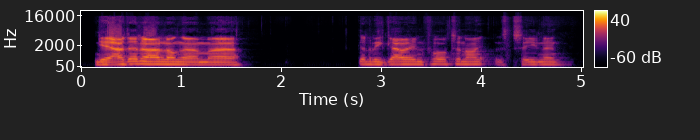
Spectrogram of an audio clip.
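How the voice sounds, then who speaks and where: A man with an English accent speaks in a flat monotone. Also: fairly high pitch for a man, moderate pace. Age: 40s. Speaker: live streamer. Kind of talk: casual chat. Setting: live stream.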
